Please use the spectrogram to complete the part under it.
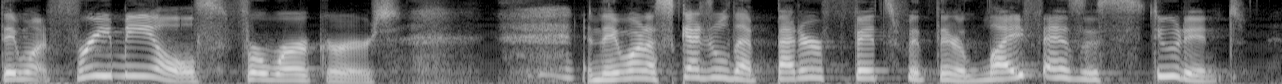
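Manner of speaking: holding back laughter, straight face nearly cracking. Reading out the workers' list of demands, while holding back a laugh. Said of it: "keep a straight face while I'm trying to read this".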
